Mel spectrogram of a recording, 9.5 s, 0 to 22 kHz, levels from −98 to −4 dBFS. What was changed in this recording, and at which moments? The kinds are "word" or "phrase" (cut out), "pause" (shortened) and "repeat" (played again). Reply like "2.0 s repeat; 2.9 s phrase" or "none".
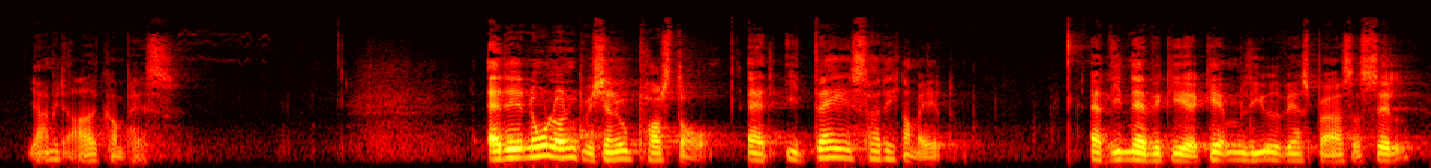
3.9 s word; 6.0 s word; 7.4 s word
